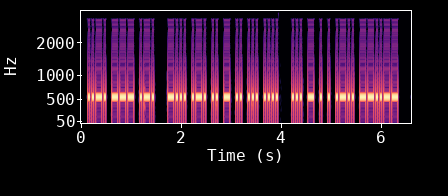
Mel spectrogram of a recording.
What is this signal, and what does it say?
Morse code, heard as a keyed tone, about 30 wpm, 550 Hz. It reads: FOR BRITISH STEEL,
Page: news headlines in morse code at 30 wpm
